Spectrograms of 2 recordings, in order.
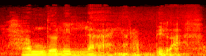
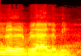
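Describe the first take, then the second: First: It is said slowly, clearly and with deep feeling. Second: It is said quickly and offhandedly, without feeling. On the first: The gratitude is truly felt. The speaker calls it right. "Sampai di hati itu" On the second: The gratitude is only a habit. The speaker calls it wrong. "jadi saja"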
